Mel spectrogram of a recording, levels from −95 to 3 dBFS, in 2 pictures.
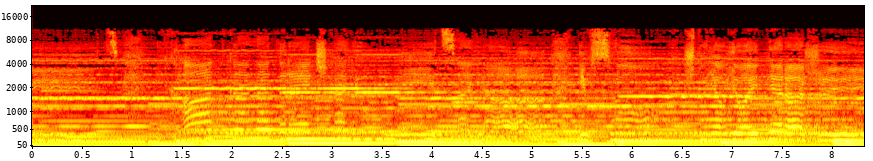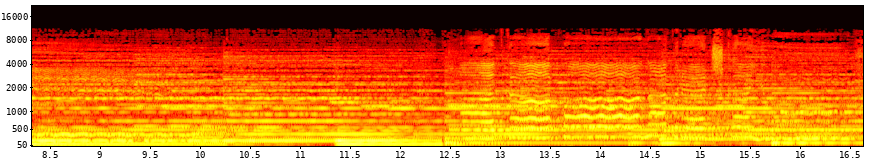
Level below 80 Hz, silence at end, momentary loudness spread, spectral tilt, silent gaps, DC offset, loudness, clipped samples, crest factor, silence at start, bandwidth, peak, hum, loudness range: -24 dBFS; 0 s; 4 LU; -6 dB/octave; none; under 0.1%; -15 LUFS; under 0.1%; 14 dB; 0 s; 11.5 kHz; 0 dBFS; none; 2 LU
